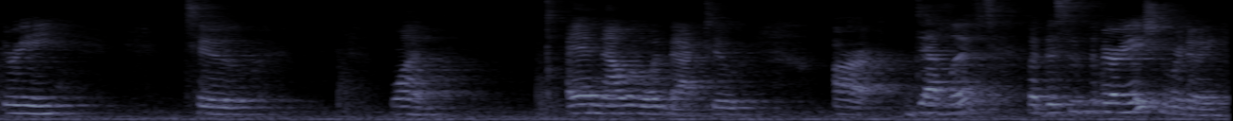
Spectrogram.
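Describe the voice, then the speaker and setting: A woman's voice: medium pitch, slow, long pauses. Echoey, distant woman counting out workout reps. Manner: counting workout reps and cueing moves in short phrases; encouraging. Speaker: fitness instructor hosting a workout. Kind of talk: home workout coaching while demonstrating exercises. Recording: very echoey room, distant mic, faint noise.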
